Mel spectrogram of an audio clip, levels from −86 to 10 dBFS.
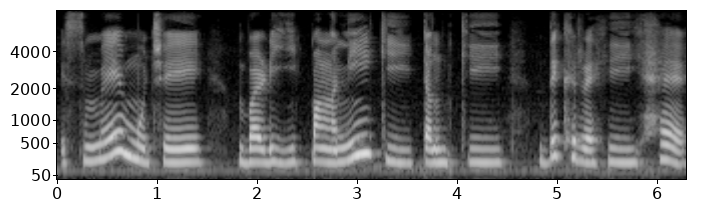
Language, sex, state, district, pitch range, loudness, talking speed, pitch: Hindi, female, Madhya Pradesh, Katni, 200-230 Hz, -16 LUFS, 85 wpm, 205 Hz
